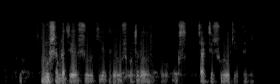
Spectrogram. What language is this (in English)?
Bangla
